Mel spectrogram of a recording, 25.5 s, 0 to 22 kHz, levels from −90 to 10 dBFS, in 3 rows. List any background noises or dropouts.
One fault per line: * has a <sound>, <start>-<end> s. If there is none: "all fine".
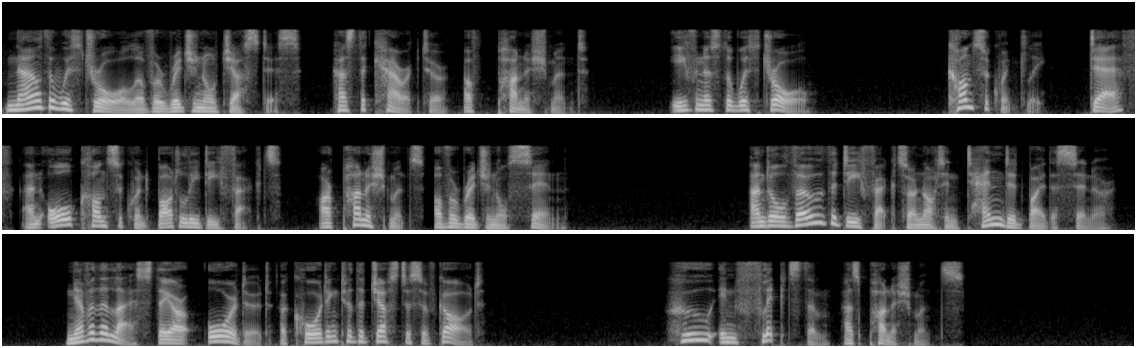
all fine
